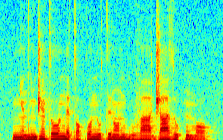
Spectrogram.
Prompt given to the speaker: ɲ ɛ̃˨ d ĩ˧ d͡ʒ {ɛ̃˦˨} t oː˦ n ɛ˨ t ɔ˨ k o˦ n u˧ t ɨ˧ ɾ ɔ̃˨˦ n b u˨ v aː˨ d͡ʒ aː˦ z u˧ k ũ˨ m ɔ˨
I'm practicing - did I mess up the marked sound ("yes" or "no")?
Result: no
